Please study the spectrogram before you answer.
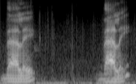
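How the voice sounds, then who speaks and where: An actor playing a puzzled, solemnly dismissive blind villager, declaiming in archaic phrases in vintage radio drama style. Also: male voice, lowish voice, big pitch swings, very slow, lo-fi sound, heavily acted.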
